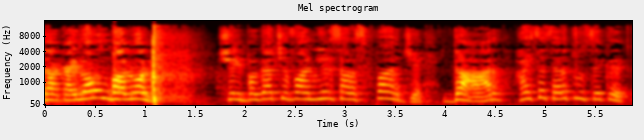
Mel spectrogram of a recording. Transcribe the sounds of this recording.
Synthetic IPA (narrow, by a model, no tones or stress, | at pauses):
d̪akəajlwaunbalo̞n | t͡ʃiejbəɡat̪̚t͡ʃe̞vaɨnjelsarspard͡ʒe̞d̪arhajsət̪eaɾət̪unse̞kɾe̞t̪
